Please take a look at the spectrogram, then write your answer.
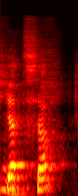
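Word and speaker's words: יצא: pays d'Égypte, en hébreu, le mot sortir, il se prononce yatsa, et la première fois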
